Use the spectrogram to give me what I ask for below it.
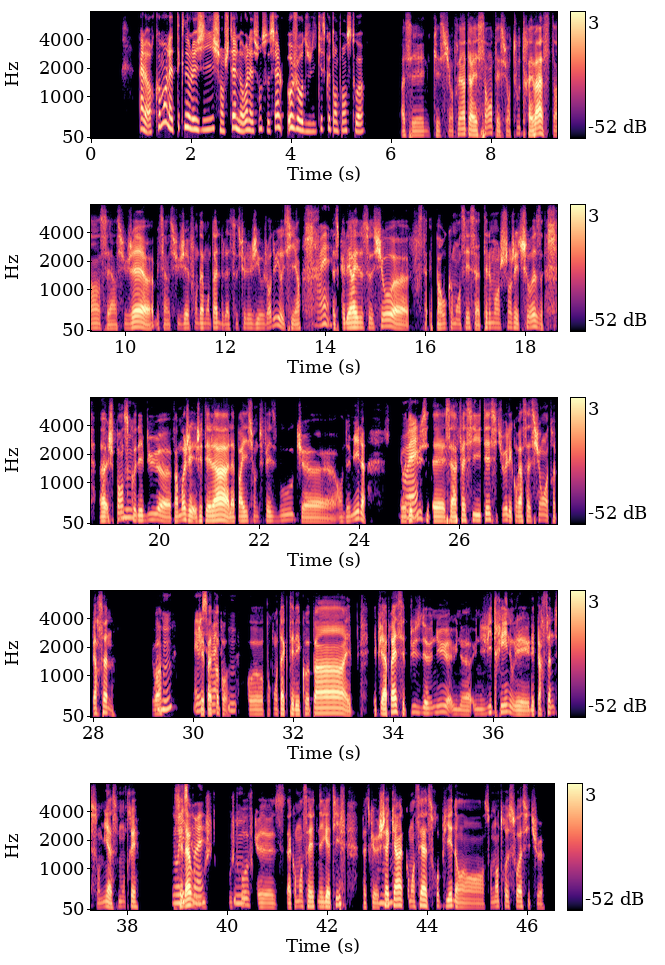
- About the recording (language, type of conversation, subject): French, unstructured, Comment la technologie change-t-elle nos relations sociales aujourd’hui ?
- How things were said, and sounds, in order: other background noise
